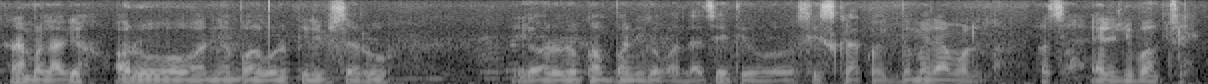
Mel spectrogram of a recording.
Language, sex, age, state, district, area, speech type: Nepali, male, 45-60, West Bengal, Jalpaiguri, rural, spontaneous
